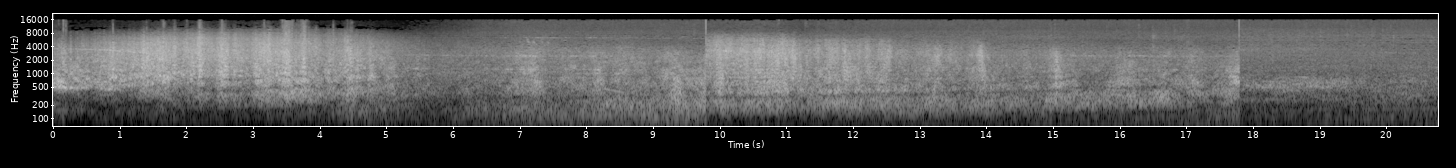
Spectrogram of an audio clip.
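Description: A jet engine roars loudly overhead, rising and falling as the jet passes.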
